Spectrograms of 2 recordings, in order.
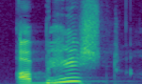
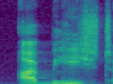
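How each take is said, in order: First: अभिष्ट with short "i", as "abhisht"; wrong short i. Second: अभिष्ट said "abheesht", long "ee"; correct long ī. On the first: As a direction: keep the "bhi" of अभिष्ट quick. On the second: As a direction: lower अभिष्ट with a drawn "bhee". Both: Shown as a demonstration. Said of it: "ई की मात्रा का फर्क".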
